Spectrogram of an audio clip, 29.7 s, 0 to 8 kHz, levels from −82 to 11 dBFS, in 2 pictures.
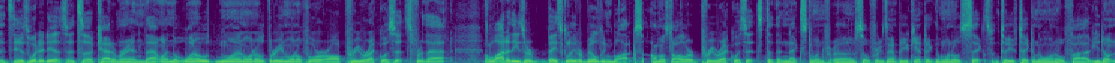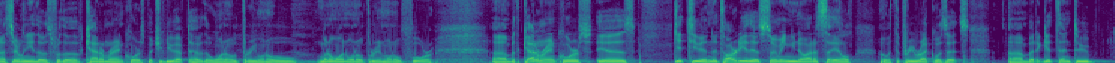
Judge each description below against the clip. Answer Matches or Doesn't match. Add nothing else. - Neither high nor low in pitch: Doesn't match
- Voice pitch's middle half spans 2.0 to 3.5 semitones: Matches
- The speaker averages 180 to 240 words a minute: Matches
